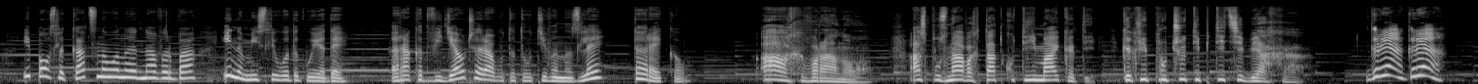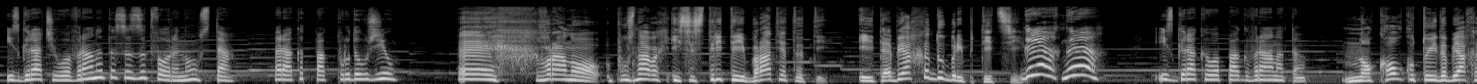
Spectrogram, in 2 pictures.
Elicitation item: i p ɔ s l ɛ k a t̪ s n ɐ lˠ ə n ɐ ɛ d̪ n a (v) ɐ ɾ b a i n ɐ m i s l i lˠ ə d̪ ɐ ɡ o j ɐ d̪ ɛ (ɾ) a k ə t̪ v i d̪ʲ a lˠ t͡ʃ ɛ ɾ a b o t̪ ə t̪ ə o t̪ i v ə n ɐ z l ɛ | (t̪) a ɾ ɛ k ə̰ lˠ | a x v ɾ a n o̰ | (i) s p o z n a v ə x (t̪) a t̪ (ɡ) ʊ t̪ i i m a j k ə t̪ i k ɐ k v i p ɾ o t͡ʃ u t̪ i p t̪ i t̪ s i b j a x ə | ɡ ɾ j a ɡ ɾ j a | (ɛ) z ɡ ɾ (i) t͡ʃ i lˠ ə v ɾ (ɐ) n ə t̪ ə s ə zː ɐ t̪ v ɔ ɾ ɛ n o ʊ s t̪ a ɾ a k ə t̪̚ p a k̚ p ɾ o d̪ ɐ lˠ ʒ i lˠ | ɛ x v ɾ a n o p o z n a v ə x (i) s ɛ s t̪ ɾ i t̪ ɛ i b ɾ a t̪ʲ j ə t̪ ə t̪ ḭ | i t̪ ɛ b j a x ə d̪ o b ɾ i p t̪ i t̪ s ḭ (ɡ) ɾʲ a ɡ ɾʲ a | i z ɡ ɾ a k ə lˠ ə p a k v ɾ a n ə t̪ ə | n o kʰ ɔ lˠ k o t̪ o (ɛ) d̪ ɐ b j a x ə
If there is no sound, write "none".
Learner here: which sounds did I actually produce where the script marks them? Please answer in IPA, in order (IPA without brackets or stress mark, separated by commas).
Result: v, ɾ, t̪, a, t̪, k, i, a, a, i, ɡ, i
